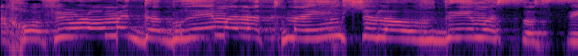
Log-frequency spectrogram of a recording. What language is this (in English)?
Hebrew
